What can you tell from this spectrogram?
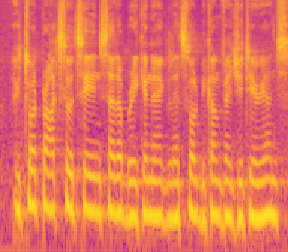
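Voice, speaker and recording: Amid noticeable background noise, a man speaks at a moderate pace and a fairly high pitch in a flat monotone. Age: 60s. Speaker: community member giving remarks. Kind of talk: informal speech.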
